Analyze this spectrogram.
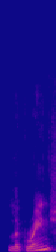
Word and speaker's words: LaGrange: LaGrange, like range. Thank you. I don't suck at life, Janice. All right. So LaGrange, let's say it like that.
